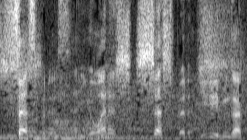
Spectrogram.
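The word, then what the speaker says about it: Céspedes: Cespedes. Cespedes.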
